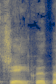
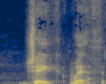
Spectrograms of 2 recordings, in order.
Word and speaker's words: Jaquith: It's Jaquith, but nobody gets it right. And I Jaquith. Love you so much. I don't care how much you say my name. – So is Jaquith? – Jaquith. It's originally a French word.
